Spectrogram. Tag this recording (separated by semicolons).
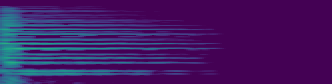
item; coin; menu; pickup; videogame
